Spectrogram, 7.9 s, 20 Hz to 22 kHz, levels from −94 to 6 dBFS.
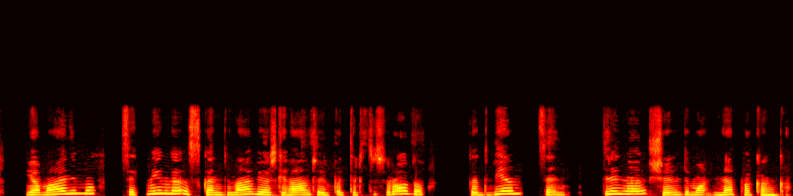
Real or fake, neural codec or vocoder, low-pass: fake; vocoder, 22.05 kHz, 80 mel bands, Vocos; 9.9 kHz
